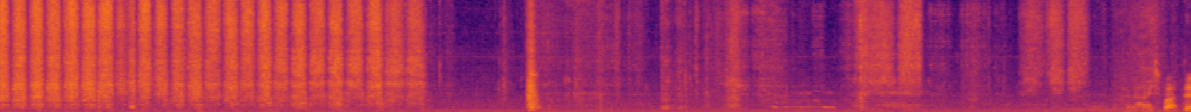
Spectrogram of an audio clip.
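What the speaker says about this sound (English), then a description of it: "we're going to have to hand sand that" Hand sanding the fairing on a boat hull, a rapid rhythmic rasp of back-and-forth strokes for several seconds, then scattered lighter scrubbing, a sharp knock and quieter rubbing with faint background noise.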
